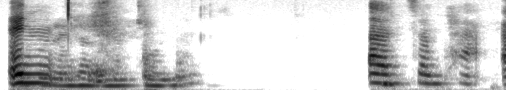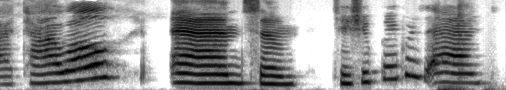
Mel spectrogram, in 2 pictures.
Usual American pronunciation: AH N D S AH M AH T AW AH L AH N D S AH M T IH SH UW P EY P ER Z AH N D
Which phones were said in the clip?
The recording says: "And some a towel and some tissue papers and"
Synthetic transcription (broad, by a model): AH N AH S AH M AH T AW AH L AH N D S AH M T IH SH UW P EY P ER Z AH N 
